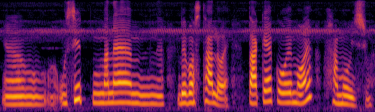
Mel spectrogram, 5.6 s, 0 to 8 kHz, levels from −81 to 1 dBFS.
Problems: background sounds at intervals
